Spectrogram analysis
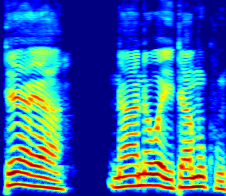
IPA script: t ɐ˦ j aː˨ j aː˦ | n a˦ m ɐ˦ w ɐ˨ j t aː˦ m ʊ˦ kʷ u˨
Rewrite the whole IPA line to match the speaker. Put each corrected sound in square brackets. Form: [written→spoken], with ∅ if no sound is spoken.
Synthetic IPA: t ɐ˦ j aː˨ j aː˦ | n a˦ [m→n] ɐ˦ w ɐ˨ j t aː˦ m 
